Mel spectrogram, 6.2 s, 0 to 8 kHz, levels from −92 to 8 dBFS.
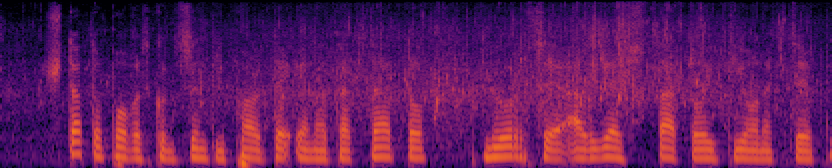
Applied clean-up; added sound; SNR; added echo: none; Waves, surf; 14 dB; none.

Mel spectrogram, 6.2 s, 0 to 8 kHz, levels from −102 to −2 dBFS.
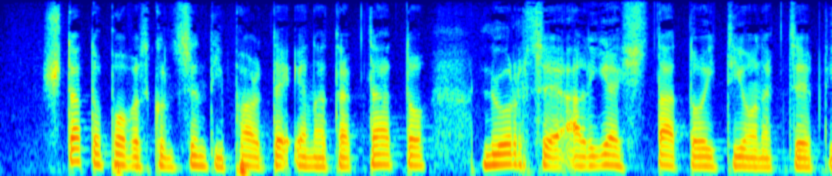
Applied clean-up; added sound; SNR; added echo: none; none; none; none.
